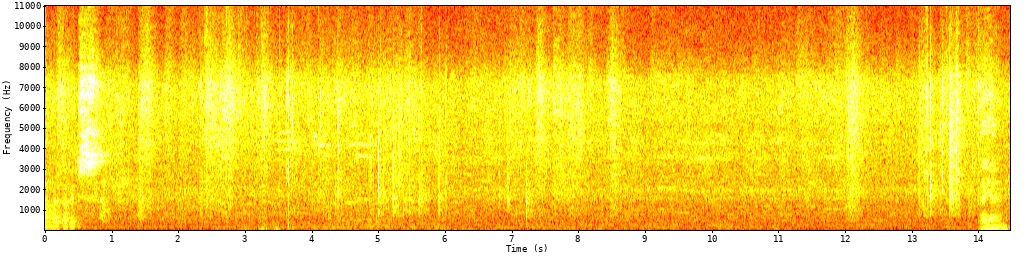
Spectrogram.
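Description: Fabric rustles as a phone is moved around.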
